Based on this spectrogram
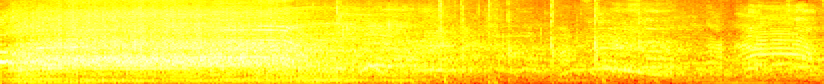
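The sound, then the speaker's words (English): A large crowd screams the phrase "oh well" together loudly for about two seconds, then the roar drops away into scattered sneaker squeaks, thumps and background chatter. “Could y'all scream that real loud?”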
